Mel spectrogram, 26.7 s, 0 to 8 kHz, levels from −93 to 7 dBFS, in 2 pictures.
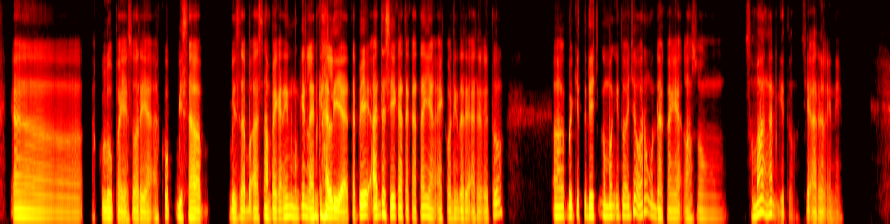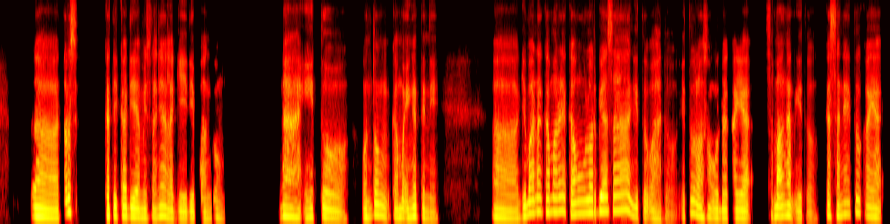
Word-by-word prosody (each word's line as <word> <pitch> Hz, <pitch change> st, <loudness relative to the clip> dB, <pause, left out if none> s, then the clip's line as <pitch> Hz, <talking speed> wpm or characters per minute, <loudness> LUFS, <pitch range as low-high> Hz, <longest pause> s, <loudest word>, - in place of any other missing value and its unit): eee, 100 Hz, -4 st, 0 dB, 0.2 s
aku -, -, -22 dB
lupa, 100 Hz, -3 st, +2 dB
ya 90 Hz, -, +1 dB
sori 95 Hz, -1 st, +1 dB
ya, 95 Hz, -, -4 dB
aku 100 Hz, +5 st, -3 dB
bisa 105 Hz, -2 st, +3 dB, 0.4 s
bisa 100 Hz, +1 st, 0 dB
bahas 110 Hz, +2 st, 0 dB
sampaikan 110 Hz, -2 st, +2 dB
ini 130 Hz, -, +3 dB
mungkin 120 Hz, +2 st, +1 dB
lain 110 Hz, +2 st, +3 dB
kali 115 Hz, -5 st, +7 dB
ya. 95 Hz, -, +5 dB
Tapi, 135 Hz, +1 st, +4 dB
ada 130 Hz, +1 st, +3 dB
sih 125 Hz, 0 st, +3 dB
kata-kata 115 Hz, +1 st, 0 dB
yang 115 Hz, -5 st, +1 dB
iconic 105 Hz, +1 st, -3 dB
dari 100 Hz, 0 st, 0 dB
Ariel 95 Hz, 0 st, -3 dB
itu, 145 Hz, +2 st, -1 dB, 0.8 s
eee, 125 Hz, 0 st, +2 dB
begitu 135 Hz, +1 st, 0 dB
dia 130 Hz, -, +5 dB
ngomong 130 Hz, 0 st, +2 dB
itu 130 Hz, -, -2 dB
aja 130 Hz, 0 st, 0 dB
orang 165 Hz, +7 st, 0 dB
udah 110 Hz, -4 st, 0 dB
kayak 105 Hz, -2 st, -3 dB
langsung, 100 Hz, -1 st, -8 dB, 0.2 s
semangat 155 Hz, +4 st, +1 dB
gitu, 90 Hz, -, -11 dB
si -, -, -5 dB
Ariel 90 Hz, -1 st, -3 dB
ini. 85 Hz, -1 st, -13 dB, 1.2 s
Eee, 110 Hz, -3 st, +5 dB
terus, 175 Hz, +1 st, +2 dB, 0.4 s
ketika 125 Hz, 0 st, +2 dB
dia 115 Hz, -1 st, +5 dB
misalnya 110 Hz, +3 st, -1 dB
lagi 100 Hz, -1 st, -2 dB
di 100 Hz, -, +1 dB
panggung, 95 Hz, +4 st, -6 dB, 0.9 s
nah 125 Hz, -2 st, +3 dB, 0.2 s
itu, 115 Hz, +1 st, -2 dB, 0.6 s
untung 125 Hz, +6 st, +1 dB, 0.2 s
kamu 110 Hz, +1 st, 0 dB
ingetin 115 Hz, -2 st, 0 dB
nih, 85 Hz, -, -8 dB, 0.8 s
eee, 105 Hz, -3 st, 0 dB
"Gimana 165 Hz, +8 st, +2 dB
kabarnya 185 Hz, +1 st, +1 dB
kamu 150 Hz, +1 st, +3 dB
luar 175 Hz, +1 st, +3 dB
biasa?" 190 Hz, 0 st, +3 dB, 0.3 s
gitu 120 Hz, -2 st, -4 dB
waduh, 90 Hz, -4 st, -6 dB
itu 165 Hz, -, -8 dB
langsung 115 Hz, -2 st, -1 dB
udah 105 Hz, 0 st, 0 dB
kayak, 105 Hz, -2 st, +2 dB, 0.3 s
semangat 130 Hz, +2 st, +3 dB
gitu. 90 Hz, -, -7 dB, 0.3 s
Kesannya 135 Hz, +2 st, -1 dB
itu 170 Hz, -, -4 dB
kayak, 115 Hz, -4 st, 0 dB
110 Hz, 160 wpm, -22 LUFS, 100-130 Hz, 1.2 s, kali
